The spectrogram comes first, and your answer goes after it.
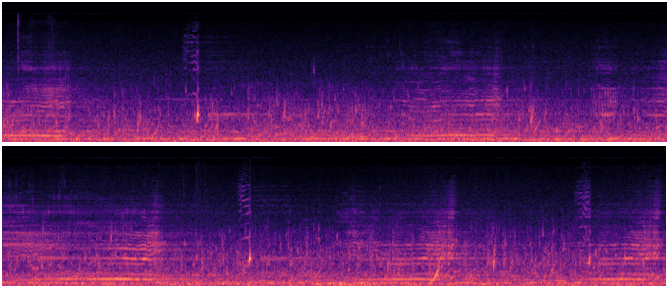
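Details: Whale song near Tahiti: drawn-out moans and wavering tones, some rising and falling, over a deep underwater rumble.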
